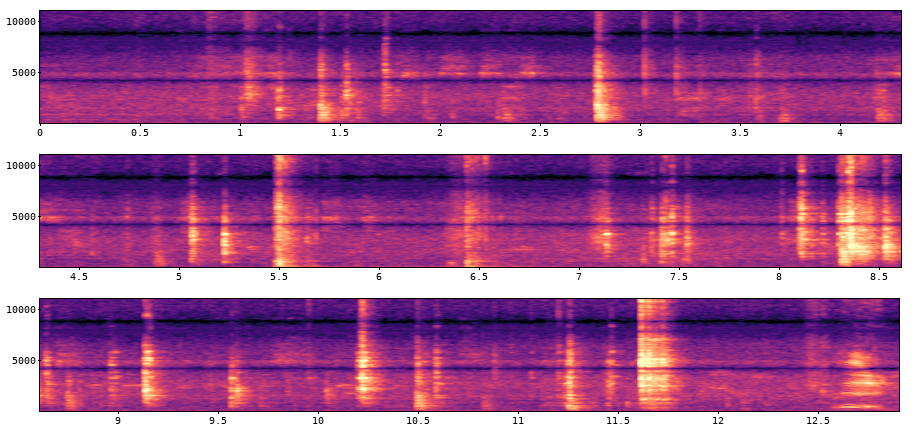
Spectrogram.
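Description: Irregular metal clinks and knocks as a stuck bolt is worked loose from a car's power steering pump mounting bracket, with two heavier knocks about five and a half and six and a half seconds in.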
